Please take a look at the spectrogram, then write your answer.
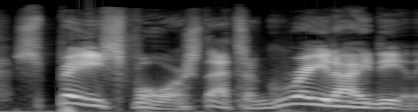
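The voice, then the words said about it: Imitates another person's voice. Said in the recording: “That was a terrible impression.”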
